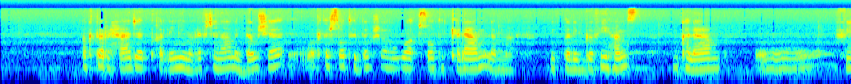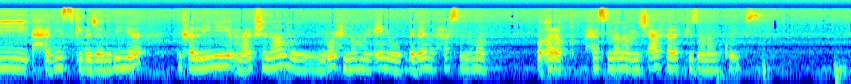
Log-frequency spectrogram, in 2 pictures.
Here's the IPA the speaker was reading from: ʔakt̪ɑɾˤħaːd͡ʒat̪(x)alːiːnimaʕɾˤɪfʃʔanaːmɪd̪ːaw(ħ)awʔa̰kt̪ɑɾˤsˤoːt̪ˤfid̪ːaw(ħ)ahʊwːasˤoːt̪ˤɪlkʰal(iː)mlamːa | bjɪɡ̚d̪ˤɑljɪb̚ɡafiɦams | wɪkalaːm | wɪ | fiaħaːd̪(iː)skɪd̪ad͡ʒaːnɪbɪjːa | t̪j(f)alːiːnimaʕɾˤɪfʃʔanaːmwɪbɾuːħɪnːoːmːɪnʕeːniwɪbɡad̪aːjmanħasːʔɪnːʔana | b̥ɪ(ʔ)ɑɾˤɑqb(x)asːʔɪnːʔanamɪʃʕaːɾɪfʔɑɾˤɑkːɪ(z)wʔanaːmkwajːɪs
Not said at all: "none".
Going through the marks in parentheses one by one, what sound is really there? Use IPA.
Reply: x, ʃ, ʃ, aː, iː, x, ʔ, ħ, z

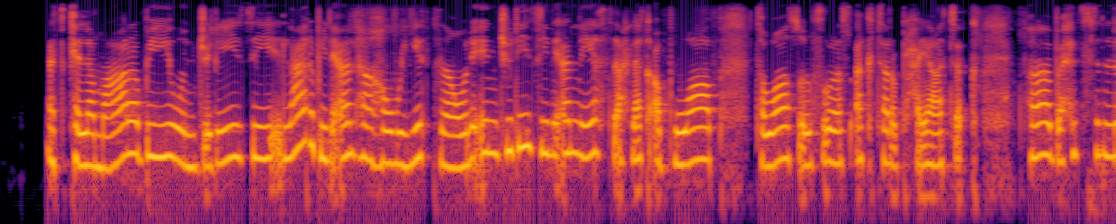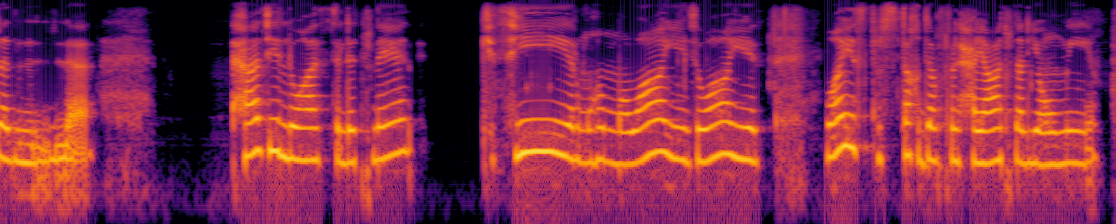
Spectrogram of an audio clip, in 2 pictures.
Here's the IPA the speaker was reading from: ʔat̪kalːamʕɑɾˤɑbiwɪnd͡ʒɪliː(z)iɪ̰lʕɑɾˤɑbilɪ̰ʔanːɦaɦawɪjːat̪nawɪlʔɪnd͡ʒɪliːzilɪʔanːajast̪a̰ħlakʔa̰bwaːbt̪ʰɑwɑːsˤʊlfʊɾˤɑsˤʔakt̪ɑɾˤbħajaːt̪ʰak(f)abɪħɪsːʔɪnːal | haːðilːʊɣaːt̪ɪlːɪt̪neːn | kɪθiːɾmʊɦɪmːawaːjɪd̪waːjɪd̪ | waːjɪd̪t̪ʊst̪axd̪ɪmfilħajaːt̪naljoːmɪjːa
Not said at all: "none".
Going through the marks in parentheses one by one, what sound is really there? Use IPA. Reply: z, f

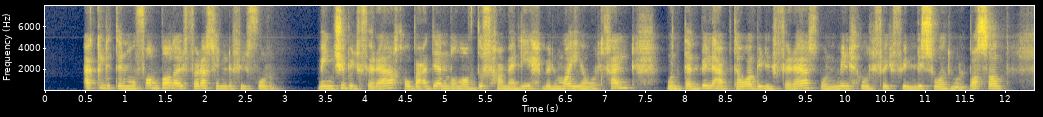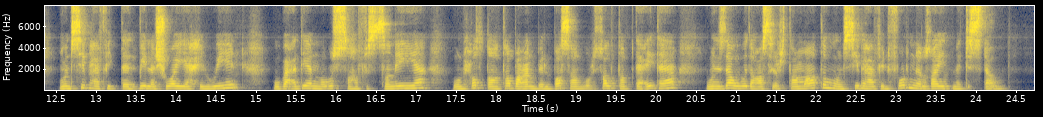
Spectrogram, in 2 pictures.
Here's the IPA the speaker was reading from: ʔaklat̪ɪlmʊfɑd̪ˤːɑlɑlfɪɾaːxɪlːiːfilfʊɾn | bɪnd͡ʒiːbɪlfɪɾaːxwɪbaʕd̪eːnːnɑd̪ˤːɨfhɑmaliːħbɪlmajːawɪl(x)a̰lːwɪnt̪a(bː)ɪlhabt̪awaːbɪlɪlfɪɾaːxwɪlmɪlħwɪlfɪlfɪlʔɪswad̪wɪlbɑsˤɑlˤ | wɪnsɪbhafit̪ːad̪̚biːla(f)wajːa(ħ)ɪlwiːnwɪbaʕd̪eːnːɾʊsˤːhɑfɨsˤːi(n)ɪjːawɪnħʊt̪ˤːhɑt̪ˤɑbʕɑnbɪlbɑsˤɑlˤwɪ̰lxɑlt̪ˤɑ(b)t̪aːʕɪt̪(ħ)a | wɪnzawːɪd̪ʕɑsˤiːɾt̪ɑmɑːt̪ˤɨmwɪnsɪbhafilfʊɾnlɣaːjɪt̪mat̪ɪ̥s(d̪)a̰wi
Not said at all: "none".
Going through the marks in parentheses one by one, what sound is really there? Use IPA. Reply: x, bː, ʃ, ħ, n, b, h, t̪

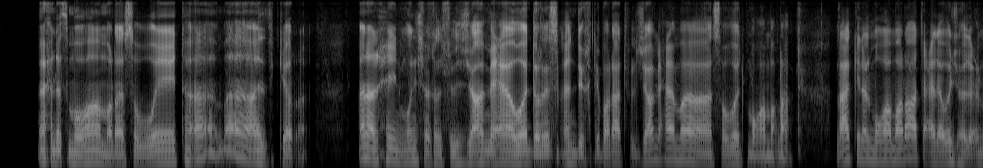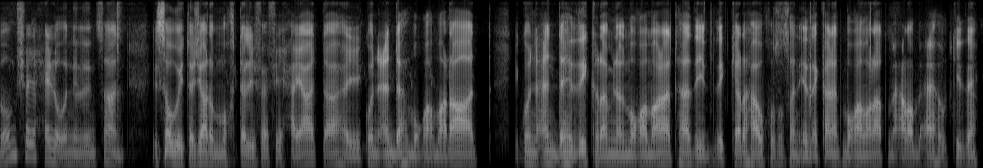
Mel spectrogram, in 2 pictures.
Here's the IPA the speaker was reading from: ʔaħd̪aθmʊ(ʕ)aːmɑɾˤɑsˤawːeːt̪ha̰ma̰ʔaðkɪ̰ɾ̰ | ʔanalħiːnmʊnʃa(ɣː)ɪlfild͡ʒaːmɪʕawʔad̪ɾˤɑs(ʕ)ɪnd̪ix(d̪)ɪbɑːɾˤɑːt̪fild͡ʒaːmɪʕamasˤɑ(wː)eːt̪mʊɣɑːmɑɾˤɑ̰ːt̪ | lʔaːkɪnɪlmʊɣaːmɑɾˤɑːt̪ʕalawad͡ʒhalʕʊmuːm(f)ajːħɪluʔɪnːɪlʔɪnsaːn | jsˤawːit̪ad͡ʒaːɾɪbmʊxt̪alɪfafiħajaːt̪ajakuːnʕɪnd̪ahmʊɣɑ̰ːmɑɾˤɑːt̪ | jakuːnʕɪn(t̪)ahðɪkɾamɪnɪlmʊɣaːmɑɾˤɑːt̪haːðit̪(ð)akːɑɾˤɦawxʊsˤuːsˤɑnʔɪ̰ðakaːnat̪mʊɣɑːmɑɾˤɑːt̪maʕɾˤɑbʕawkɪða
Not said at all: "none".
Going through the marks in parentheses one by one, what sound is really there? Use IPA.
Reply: ɣ, ɣ, ʕ, t̪, wː, ʃ, d̪, ð

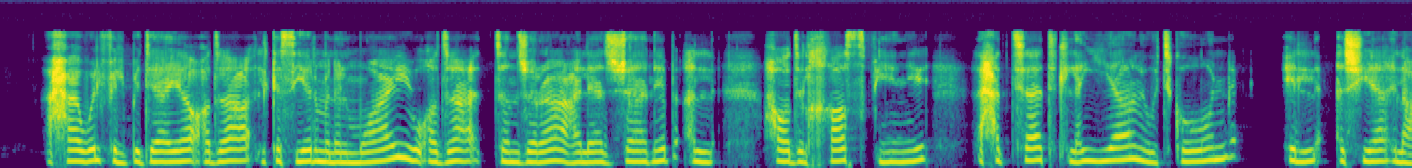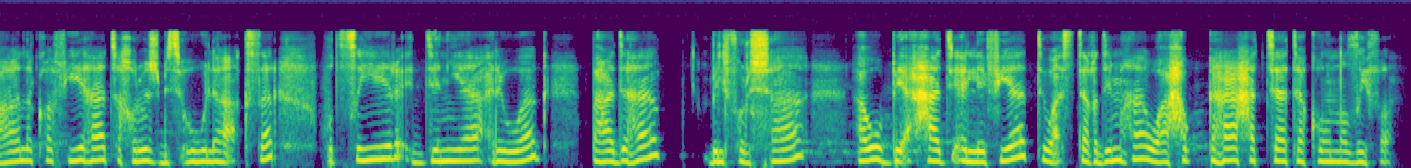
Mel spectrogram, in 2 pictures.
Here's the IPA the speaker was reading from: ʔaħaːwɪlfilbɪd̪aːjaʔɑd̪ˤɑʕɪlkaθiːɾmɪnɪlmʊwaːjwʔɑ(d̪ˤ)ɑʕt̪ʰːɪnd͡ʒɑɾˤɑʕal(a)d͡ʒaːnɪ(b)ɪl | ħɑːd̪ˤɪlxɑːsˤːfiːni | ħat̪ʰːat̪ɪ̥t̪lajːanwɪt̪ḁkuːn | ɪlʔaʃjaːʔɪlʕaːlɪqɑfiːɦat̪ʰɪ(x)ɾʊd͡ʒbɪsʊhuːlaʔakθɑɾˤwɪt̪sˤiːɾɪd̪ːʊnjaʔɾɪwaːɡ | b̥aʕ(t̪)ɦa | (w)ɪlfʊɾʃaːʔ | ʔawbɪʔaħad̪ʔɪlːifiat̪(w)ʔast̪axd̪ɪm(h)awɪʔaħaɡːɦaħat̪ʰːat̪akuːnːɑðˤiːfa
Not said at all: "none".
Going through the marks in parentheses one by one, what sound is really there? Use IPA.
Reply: d̪ˤ, a, b, x, d̪, b, w, h

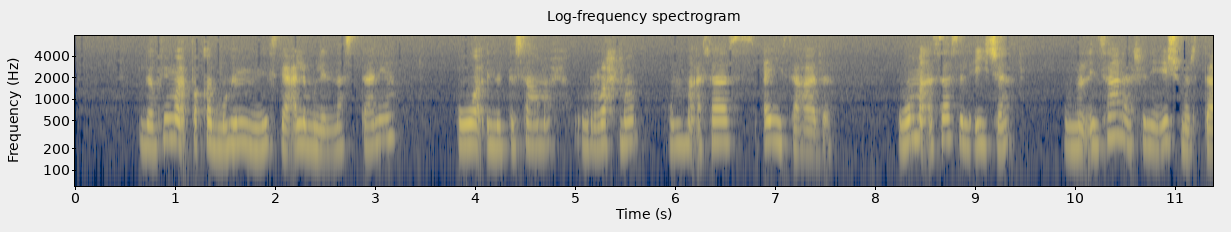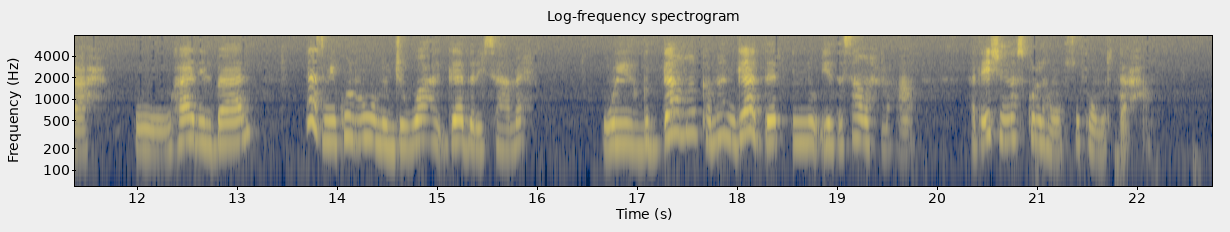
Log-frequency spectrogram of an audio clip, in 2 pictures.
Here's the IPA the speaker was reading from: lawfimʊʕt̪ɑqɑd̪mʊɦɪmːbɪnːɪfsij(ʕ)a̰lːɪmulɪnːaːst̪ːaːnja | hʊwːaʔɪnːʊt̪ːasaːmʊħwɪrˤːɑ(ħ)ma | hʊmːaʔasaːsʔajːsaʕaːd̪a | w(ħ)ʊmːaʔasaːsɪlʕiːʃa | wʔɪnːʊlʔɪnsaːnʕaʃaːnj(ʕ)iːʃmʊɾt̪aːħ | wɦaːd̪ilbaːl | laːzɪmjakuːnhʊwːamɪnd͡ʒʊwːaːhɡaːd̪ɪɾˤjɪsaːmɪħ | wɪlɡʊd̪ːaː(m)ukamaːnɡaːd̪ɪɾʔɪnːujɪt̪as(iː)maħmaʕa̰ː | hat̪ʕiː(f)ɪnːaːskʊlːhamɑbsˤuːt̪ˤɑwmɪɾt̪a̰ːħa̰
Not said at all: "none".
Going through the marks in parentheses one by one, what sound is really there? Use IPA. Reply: ʕ, ħ, h, ʕ, m, aː, ʃ

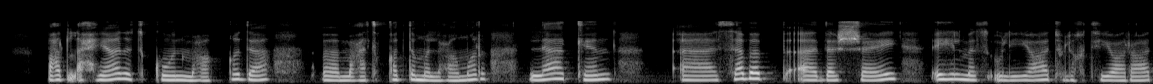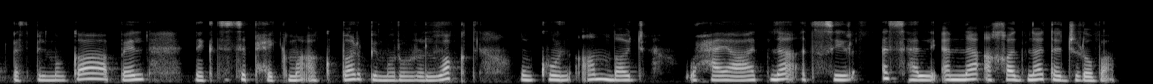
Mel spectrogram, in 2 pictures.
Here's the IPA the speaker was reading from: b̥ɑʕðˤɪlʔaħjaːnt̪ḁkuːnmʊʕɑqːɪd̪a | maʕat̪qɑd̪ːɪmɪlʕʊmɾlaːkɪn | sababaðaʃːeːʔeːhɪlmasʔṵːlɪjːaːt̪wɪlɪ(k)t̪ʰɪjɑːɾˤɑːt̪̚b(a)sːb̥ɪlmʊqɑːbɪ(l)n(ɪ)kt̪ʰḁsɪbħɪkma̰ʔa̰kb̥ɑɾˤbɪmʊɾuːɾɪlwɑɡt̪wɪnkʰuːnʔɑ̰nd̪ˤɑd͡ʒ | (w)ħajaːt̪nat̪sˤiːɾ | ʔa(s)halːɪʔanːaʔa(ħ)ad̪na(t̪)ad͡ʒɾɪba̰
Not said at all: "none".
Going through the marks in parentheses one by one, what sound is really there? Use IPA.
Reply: x, a, l, ɪ, w, s, x, t̪

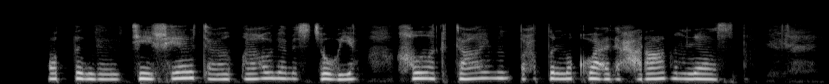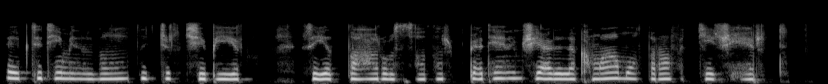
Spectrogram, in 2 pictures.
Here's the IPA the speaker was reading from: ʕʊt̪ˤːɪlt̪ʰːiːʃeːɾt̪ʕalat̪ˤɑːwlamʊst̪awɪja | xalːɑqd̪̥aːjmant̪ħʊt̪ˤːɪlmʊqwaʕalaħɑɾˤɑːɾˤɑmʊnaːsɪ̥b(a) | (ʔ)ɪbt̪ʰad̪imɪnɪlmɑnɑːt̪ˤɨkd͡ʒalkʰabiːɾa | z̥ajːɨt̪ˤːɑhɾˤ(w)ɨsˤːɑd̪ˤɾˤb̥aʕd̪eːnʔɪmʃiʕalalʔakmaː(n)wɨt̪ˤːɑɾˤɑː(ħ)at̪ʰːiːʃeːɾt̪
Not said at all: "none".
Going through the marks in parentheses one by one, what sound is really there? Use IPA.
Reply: a, ʔ, w, m, f

